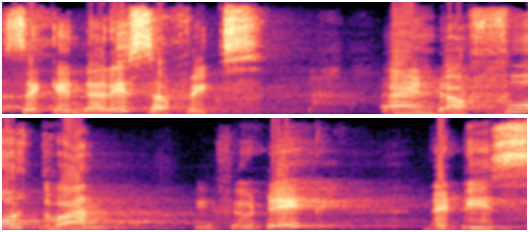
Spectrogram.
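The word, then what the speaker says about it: -one: Here we cannot tell it as one, it is on. You have to name it as on. That is the secondary suffix for ketones. Okay, you have to pronounce like on, not one.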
